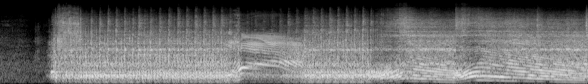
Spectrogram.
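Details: KTM 65 SX two-stroke after a carb clean and tune (dirty carb, main jet had fallen into the bowl, new spark plug), choke off, after sitting all winter. Crisp note blipping cleanly up and down without bogging or spitting; runs strong and healthy.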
